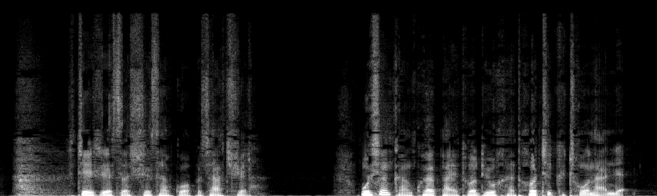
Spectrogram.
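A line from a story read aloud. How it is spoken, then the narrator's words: Sighing. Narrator (Chinese): 李东营叹了口气说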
